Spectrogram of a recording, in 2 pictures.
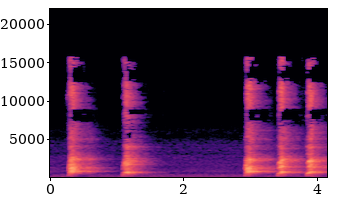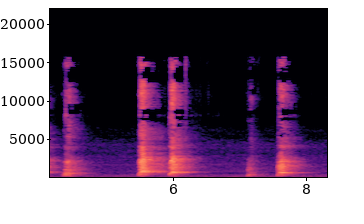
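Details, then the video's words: Miko, a female Shiba Inu pet dog, barking proudly: sharp, loud single barks, some in quick pairs and triplets, about ten in total with short silent pauses between bursts; quiet background. "Shiba Inu Barking"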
